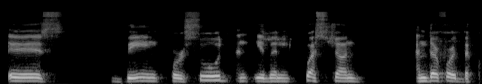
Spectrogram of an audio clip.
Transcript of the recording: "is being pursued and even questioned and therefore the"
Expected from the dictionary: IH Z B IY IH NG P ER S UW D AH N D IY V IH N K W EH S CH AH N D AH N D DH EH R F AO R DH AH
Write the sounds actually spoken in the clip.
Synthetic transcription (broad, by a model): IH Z B IY IH NG P ER S UW D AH N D IY V IH N K W EH S CH AH N D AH N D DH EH R F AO R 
